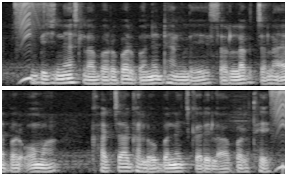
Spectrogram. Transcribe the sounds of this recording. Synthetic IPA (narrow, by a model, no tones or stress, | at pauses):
bid͡ʒneslabəɾobəɾbəneɖʱə̃ŋɡlesəɾləkt͡ʃəlaebə̰ɾo̰mã | kʰəɾt͡ʃaɡʱəlobənet͡ʃkəɾelapəɾt̪ʰe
